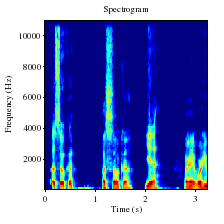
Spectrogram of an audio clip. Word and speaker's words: Ahsoka: it's a hot take or not I think Ahsoka should be an A2 okay um I I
